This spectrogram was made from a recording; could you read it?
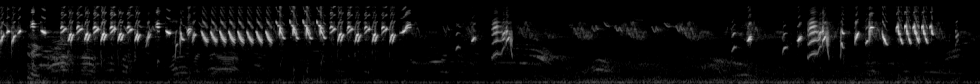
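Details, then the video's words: Caged European goldfinch of wild origin sings four seconds of rapid, regular rattling trills and twitters, then scattered single chips, a quiet lull, and a final twittering burst. "مقنين خلوي يغرد بصوته النظيف, تغريد حسون بري دون توقف"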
